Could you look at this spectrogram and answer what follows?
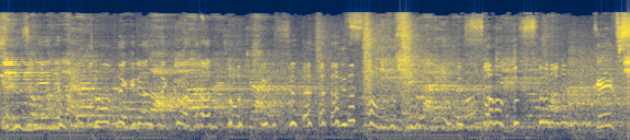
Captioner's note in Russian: смеются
